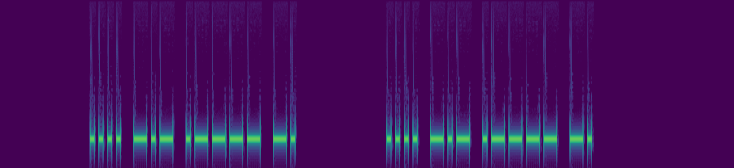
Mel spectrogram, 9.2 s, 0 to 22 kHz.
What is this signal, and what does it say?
Morse code, heard as a keyed tone, about 22 wpm, 700 Hz. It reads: HK1N HK1N
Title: DXCC-100 Call Signs - 4 Characters - Repeated 2x - 22wpm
